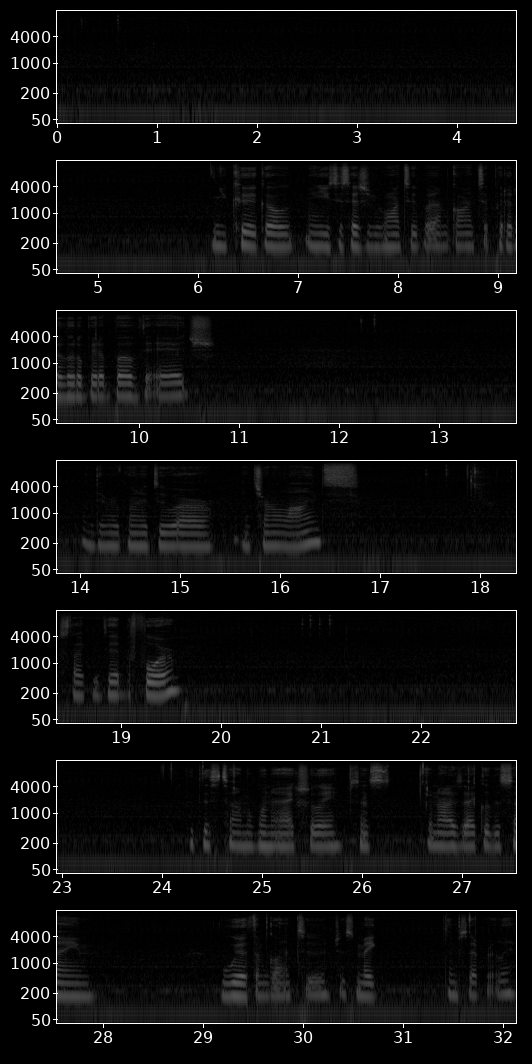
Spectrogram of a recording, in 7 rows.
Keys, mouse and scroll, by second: 0.0 middle click, 12.2 click.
